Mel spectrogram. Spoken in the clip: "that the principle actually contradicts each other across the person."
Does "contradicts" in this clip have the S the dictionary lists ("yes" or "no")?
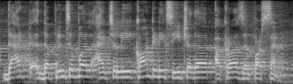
yes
